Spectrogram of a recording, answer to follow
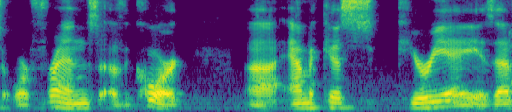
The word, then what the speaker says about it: amicus curiae: Amicus curiae. Is that how you pronounce that?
